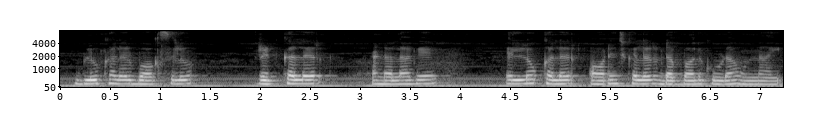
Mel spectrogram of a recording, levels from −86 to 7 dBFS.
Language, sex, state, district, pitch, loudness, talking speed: Telugu, female, Telangana, Karimnagar, 180 Hz, -15 LUFS, 115 wpm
